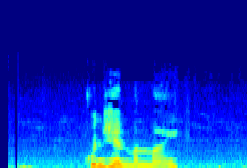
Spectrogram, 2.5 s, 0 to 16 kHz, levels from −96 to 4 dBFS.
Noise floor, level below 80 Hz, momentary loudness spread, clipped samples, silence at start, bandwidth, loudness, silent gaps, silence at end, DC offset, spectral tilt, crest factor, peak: -59 dBFS; -70 dBFS; 24 LU; under 0.1%; 0.15 s; 8.2 kHz; -30 LUFS; none; 0 s; under 0.1%; -6.5 dB/octave; 20 dB; -14 dBFS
